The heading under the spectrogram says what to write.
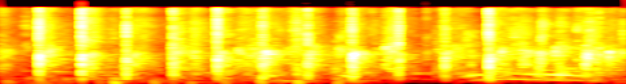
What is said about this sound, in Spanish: Un aplauso.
